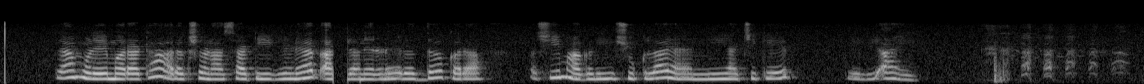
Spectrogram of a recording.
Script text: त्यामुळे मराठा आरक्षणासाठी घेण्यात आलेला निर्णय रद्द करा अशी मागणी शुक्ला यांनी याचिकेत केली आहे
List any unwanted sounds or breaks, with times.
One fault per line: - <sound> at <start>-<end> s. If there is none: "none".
- dropout at 3.3-3.5 s
- laugh at 9.8-11.4 s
